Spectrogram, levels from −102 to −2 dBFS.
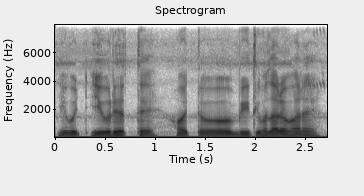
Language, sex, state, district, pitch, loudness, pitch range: Chakma, male, Tripura, Unakoti, 105 Hz, -19 LUFS, 100-110 Hz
